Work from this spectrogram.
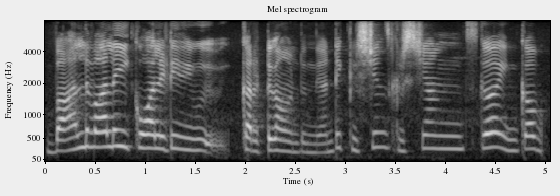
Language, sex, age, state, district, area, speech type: Telugu, female, 30-45, Andhra Pradesh, Chittoor, rural, spontaneous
